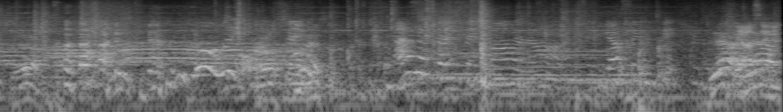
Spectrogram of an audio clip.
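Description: Wrapping paper rustles and tears as a gift is unwrapped.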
